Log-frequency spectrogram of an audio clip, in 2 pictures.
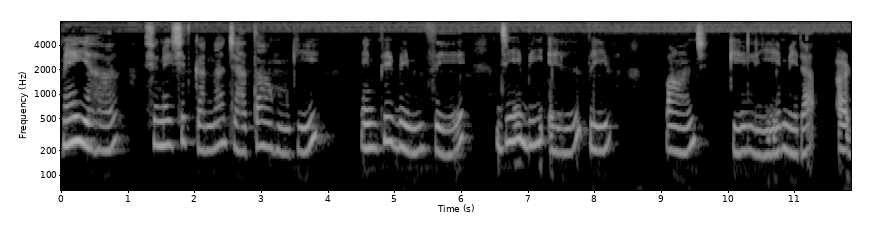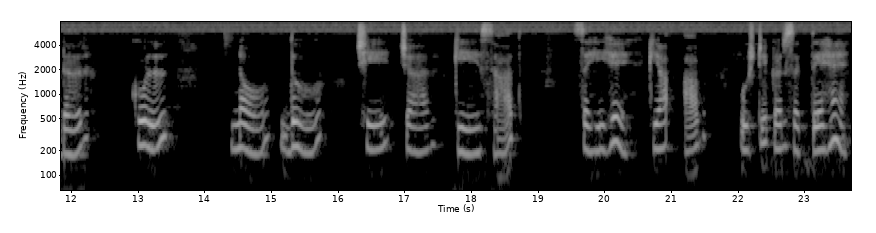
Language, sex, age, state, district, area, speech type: Hindi, female, 45-60, Madhya Pradesh, Chhindwara, rural, read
